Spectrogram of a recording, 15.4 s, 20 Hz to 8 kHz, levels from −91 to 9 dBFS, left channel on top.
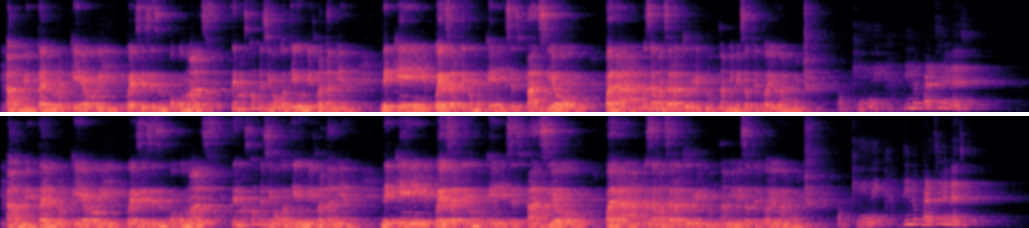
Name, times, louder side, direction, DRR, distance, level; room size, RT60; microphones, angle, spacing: voice 1, 0.1-3.1 3.5-8.7 9.1-12.1, left 1 dB, 75° left, -2 dB, 0.6 m, -18 dB
voice 2, 12.5-13.2 13.5-14.5, right 2 dB, 70° right, 1 dB, 0.4 m, -27 dB
2.5 x 2.1 x 3.5 m, 1.3 s
head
